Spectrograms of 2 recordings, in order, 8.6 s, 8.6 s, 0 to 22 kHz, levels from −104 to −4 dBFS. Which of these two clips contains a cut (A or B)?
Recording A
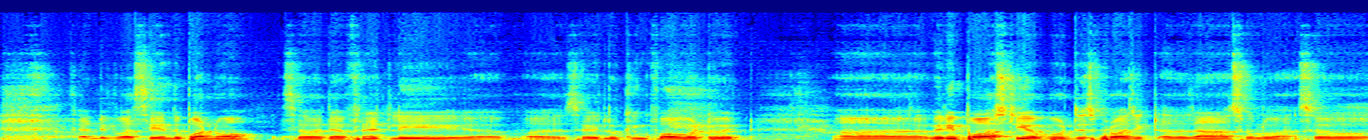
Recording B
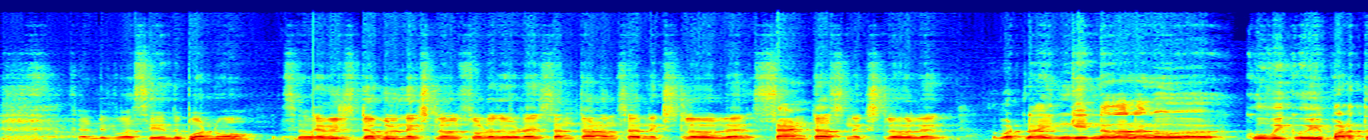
B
